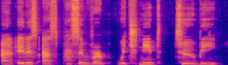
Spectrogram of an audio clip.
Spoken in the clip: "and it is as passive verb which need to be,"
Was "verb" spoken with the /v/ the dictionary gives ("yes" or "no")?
yes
